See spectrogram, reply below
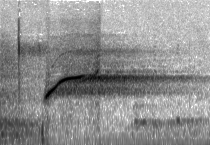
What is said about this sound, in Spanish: bueno, yo le voy a pegar un silbidito al sombrero y capaz que vuelve.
